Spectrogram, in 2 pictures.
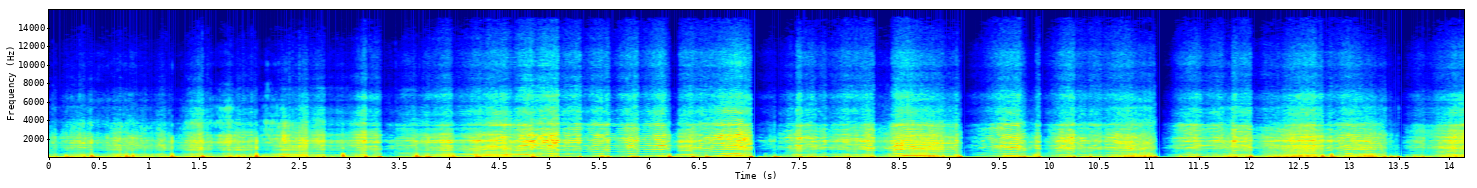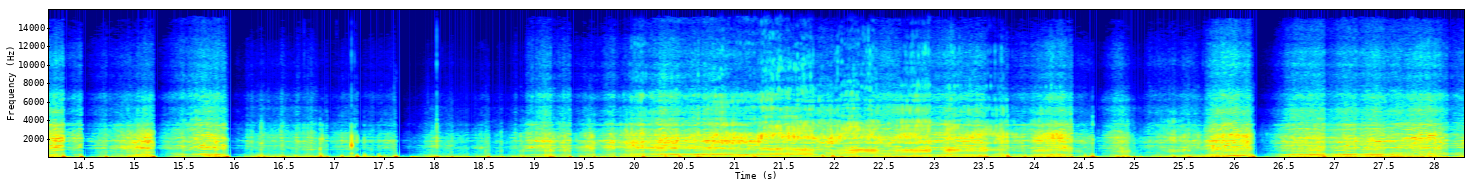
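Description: Motocross bike engine revving up and down through the gears, with brief cuts in the sound several times as the throttle is chopped, over a low wind rumble on the onboard microphone.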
